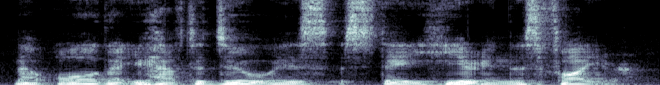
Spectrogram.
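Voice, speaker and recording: A man leading a guided meditation in an informal, conversational way, unhurried and gently instructing, with pauses. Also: medium pitch, little pitch movement, poor audio.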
